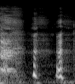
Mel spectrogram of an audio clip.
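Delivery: high nervous giggle; quick giggle at herself. Real, not acted. Laughs at own fear.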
